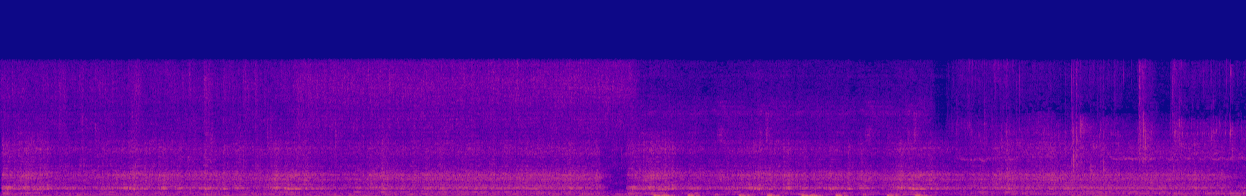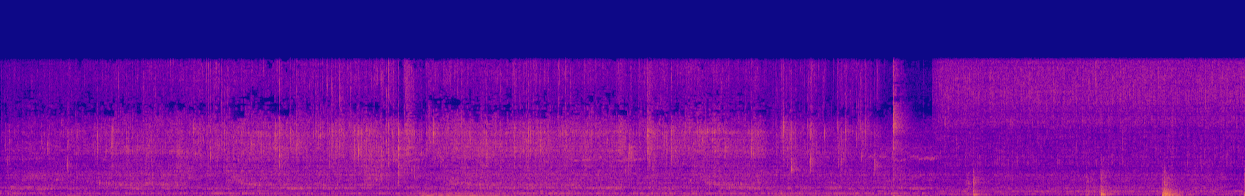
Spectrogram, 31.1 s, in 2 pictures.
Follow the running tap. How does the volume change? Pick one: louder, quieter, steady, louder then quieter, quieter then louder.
louder.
